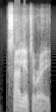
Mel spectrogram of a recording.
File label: "salutary", British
